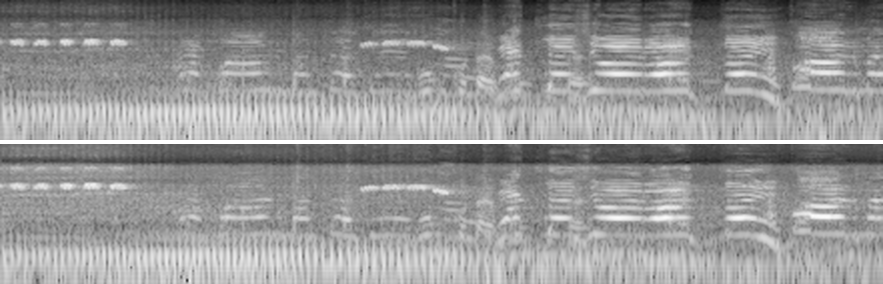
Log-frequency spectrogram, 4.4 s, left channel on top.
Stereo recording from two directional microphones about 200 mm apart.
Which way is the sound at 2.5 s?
25° left (ahead or behind).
